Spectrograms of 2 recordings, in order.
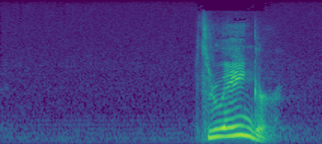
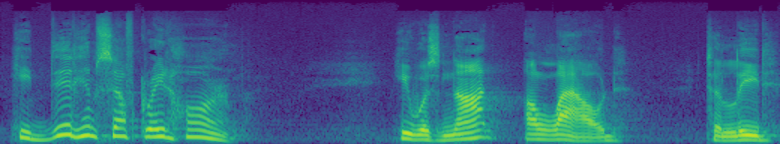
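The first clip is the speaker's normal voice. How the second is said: ordinary talk, nothing marked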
